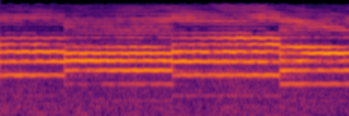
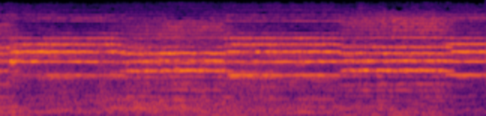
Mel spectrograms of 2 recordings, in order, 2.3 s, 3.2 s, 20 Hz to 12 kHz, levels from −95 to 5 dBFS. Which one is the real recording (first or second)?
first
